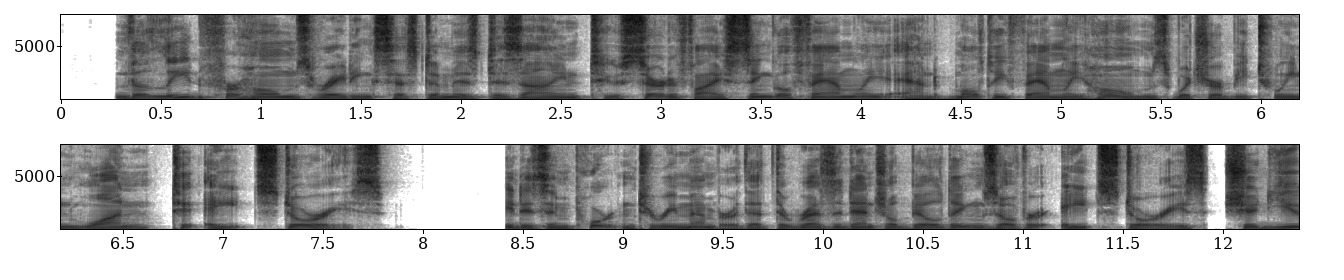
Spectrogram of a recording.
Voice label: english american audiobooks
